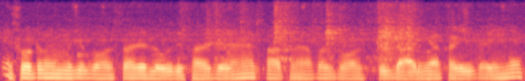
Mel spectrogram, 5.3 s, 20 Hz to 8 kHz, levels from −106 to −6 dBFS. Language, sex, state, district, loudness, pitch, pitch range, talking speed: Hindi, male, Madhya Pradesh, Katni, -18 LUFS, 100 Hz, 95-105 Hz, 240 wpm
